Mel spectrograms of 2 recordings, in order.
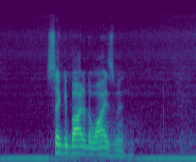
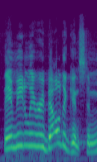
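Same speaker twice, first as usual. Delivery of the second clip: raised, fervent preacher's delivery; preaching; 9 semitones higher than usual. Acted. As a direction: preach it higher, building to the congregation.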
